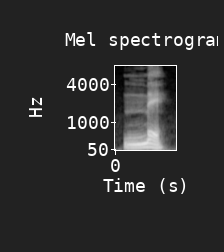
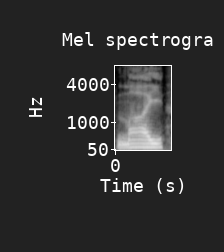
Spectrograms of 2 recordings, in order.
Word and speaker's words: mai: In French, remember when you combine this a and then I vowels, you get the sound e. So really open e, okay, and then you pronounce it me. Okay, so don't pronounce I, don't try to pronounce it. No, it's me. So it's not my, it's me.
